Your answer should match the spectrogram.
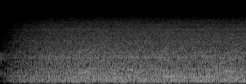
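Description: Steady rushing ambience of a very large indoor pool hall, swelling up over the first half second and then holding level.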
